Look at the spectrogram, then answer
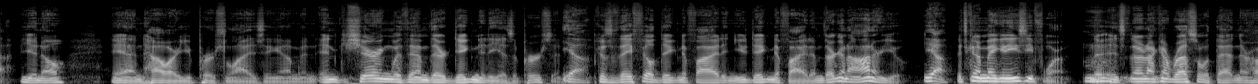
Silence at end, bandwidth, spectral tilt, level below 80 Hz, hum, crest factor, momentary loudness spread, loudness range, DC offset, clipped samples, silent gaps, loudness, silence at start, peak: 0 s; 19 kHz; -6.5 dB/octave; -40 dBFS; none; 16 dB; 11 LU; 5 LU; 0.5%; under 0.1%; none; -18 LUFS; 0 s; -2 dBFS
